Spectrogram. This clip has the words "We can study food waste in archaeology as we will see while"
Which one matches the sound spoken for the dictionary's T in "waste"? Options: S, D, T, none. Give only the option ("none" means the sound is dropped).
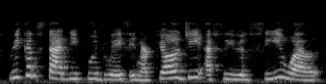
none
